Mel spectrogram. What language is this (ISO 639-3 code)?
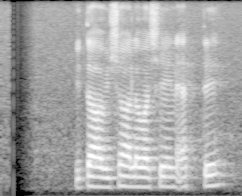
sin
